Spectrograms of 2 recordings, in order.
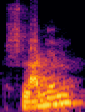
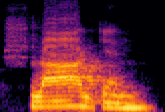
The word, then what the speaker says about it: schlagen: If it's at the end, it's pronounced large. Okay, so it's not pronounced schlugen, it's pronounced schlagen. Okay, the a is long because it's at the end of the syllable.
